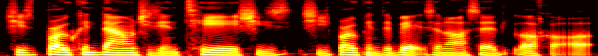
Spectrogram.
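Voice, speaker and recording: A young man in his twenties talks quickly and openly as a podcast guest, rambling and restarting sentences, tossing in asides to the host. His voice sits at an ordinary middle pitch and is recorded dry and close, with no room sound. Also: steady tone, no room sound. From England. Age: 20s. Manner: rambling, many restarts and "do you know what I mean". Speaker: guest, professional boxer. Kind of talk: casual interview chat.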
